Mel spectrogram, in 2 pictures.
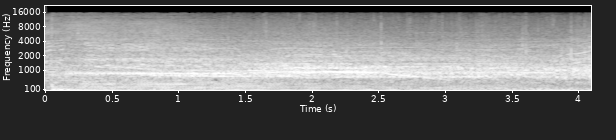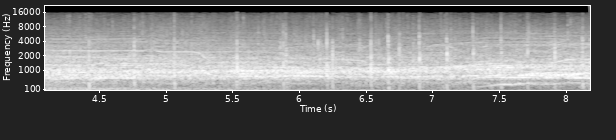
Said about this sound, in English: The judges applaud.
